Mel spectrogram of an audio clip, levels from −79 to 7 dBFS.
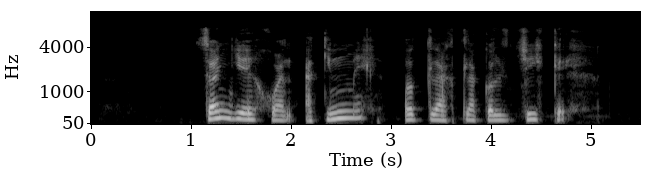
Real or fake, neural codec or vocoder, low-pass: real; none; 7.2 kHz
